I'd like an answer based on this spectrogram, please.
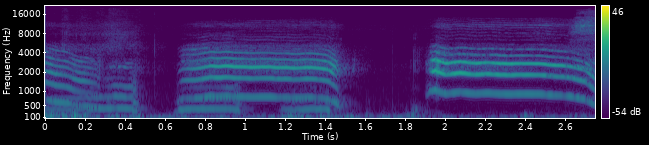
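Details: Two indoor pet foxes rescued from a fur farm share a den, their harmless vocal exchange heard as two long, steady, whining squeals with rich overtones, each ending in a downward slide, separated by a short pause.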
